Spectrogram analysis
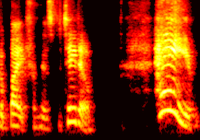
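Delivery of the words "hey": high loud angry snap; snarl. Acted. Boy guarding his potato, angry snap. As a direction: snap at the thief. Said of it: "Reuben snarled".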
